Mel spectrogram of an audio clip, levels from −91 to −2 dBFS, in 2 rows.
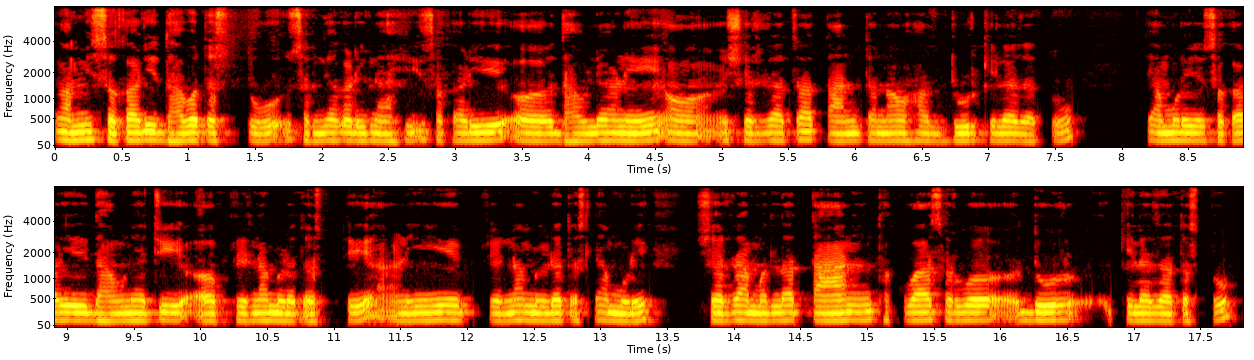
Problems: none marked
